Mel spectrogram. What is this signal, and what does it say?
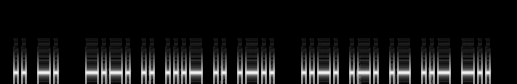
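Morse code, heard as a keyed tone, about 30 wpm, 550 Hz. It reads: IN CIVIL FRAUD
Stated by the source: News headlines sent in Morse at 30 wpm, preceded by VVV.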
